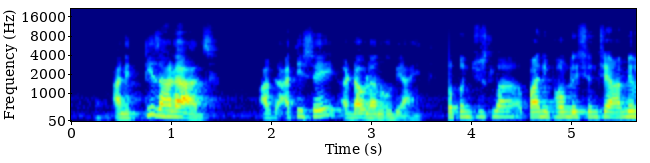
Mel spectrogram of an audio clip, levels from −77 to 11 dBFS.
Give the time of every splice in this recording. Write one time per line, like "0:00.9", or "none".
0:03.8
